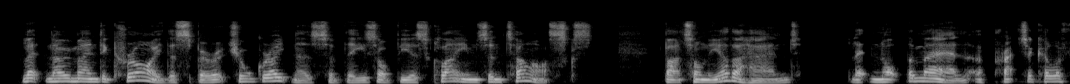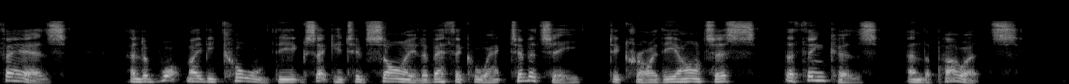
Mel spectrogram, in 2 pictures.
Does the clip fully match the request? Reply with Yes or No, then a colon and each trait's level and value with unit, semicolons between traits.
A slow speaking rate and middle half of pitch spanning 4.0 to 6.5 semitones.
Yes: slow, 125 wpm; average, 4.7 semitones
